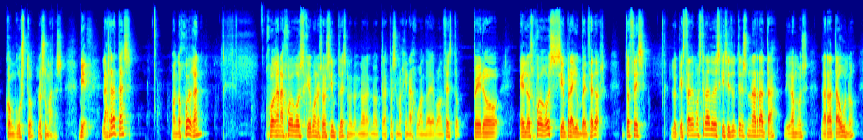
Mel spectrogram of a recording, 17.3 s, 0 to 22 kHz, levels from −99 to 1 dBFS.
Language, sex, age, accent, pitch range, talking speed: Spanish, male, 20-39, Spanish, 105-140 Hz, 175 wpm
